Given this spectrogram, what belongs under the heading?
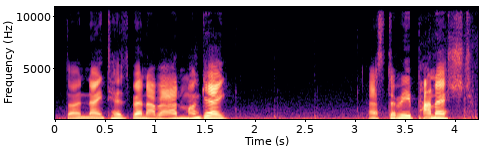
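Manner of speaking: high, hammed-up telling-off; mock scolding. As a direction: pronounce a playful sentence on the culprit. Mock scolding a game enemy.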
